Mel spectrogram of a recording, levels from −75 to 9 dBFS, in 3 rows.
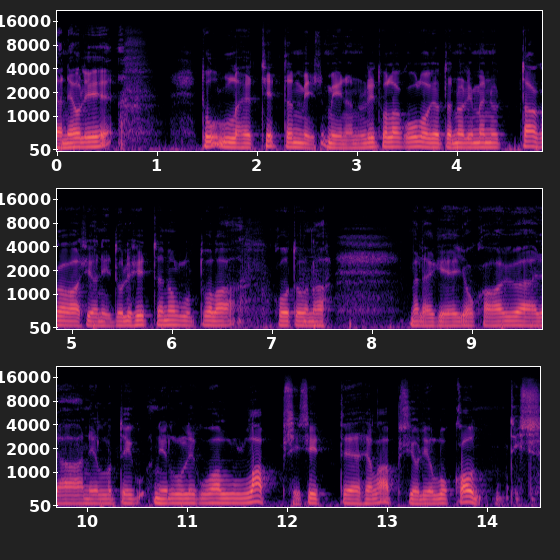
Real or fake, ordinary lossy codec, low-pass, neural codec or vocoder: real; none; 19.8 kHz; none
